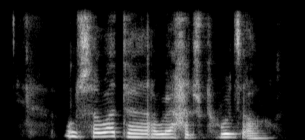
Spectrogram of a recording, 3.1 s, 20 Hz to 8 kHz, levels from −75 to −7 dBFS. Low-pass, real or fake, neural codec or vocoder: 7.2 kHz; fake; codec, 16 kHz, 2 kbps, FunCodec, trained on LibriTTS, 25 frames a second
